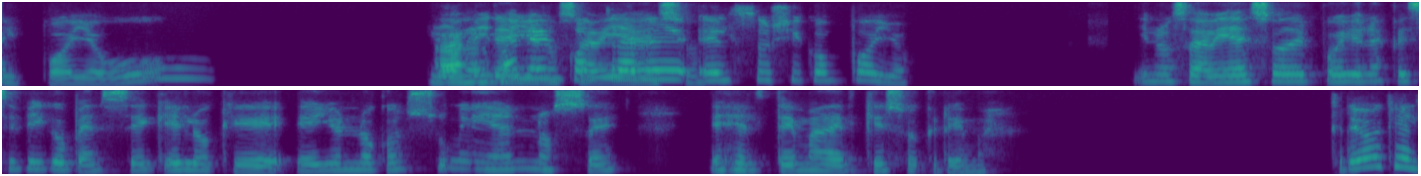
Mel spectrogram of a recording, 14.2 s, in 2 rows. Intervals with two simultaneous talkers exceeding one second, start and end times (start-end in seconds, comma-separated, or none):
2.1-3.5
